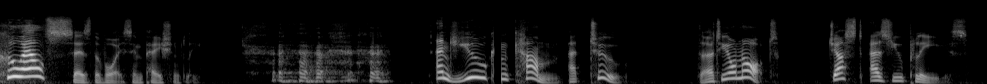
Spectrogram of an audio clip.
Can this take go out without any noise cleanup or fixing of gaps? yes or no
no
